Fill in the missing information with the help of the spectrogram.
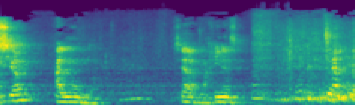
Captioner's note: laughs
